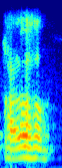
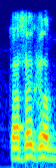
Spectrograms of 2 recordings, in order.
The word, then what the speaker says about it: Kazhagam: They don't say Dravida Munnetra Kazhagam. They said Kazhagam because it's K-Z-H-A.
